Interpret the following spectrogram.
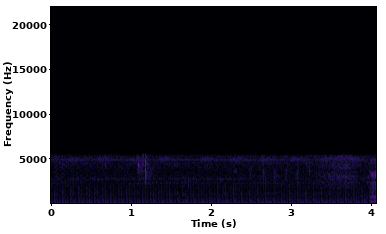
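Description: Steady low background hum with a few faint, small metallic clicks from a Schlage Primus lock cylinder plug being handled, one about a second in and a few close together near three seconds.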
